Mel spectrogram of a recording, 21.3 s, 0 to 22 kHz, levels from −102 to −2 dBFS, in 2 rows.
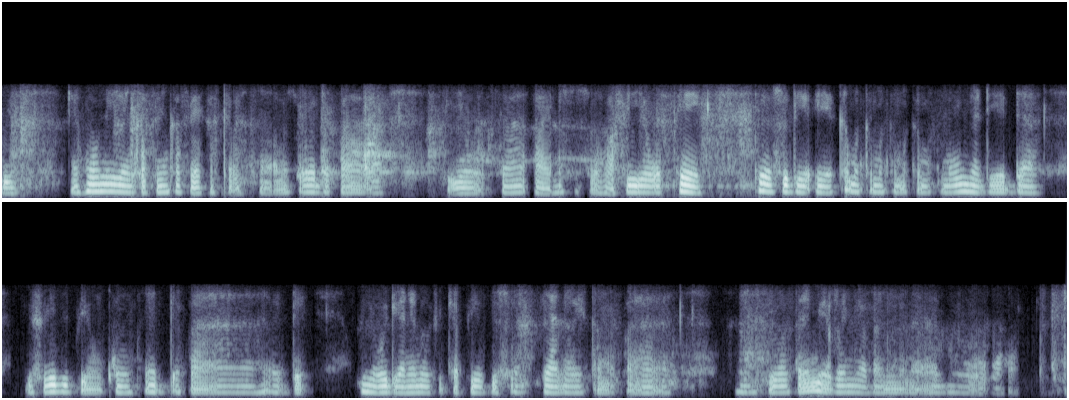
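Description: Throughout, a G.729 codec rebuilds the speech from a vocal tract model, so nothing above 3.8 kHz survives, leaving it thin, rough and synthetic.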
